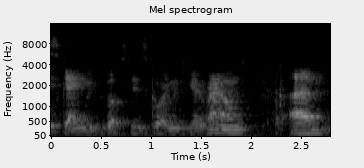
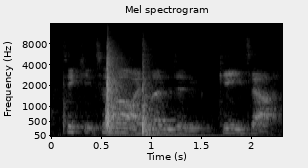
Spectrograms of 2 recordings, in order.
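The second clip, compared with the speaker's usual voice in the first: playful Cockney accent, louder; 6 dB louder than usual. Shown as a demonstration. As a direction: say it like a London Cockney geezer. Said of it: "Cockney Ryman slang".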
